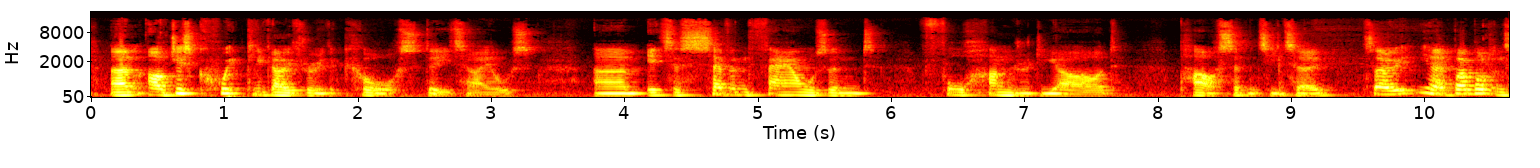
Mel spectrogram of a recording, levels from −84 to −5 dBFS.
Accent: British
